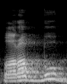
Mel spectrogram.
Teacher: ওয়াও ঠোঁট গোল করিয়া র পুর হবে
